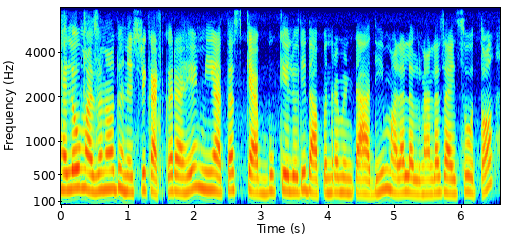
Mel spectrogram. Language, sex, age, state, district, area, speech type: Marathi, female, 18-30, Maharashtra, Wardha, rural, spontaneous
